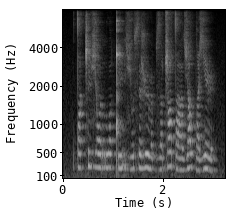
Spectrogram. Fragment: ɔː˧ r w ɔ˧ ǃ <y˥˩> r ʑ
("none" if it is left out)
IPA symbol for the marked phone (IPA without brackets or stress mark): y˩˥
